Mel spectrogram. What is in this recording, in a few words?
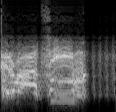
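damaged pilot, Czech, mood med; War Thunder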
